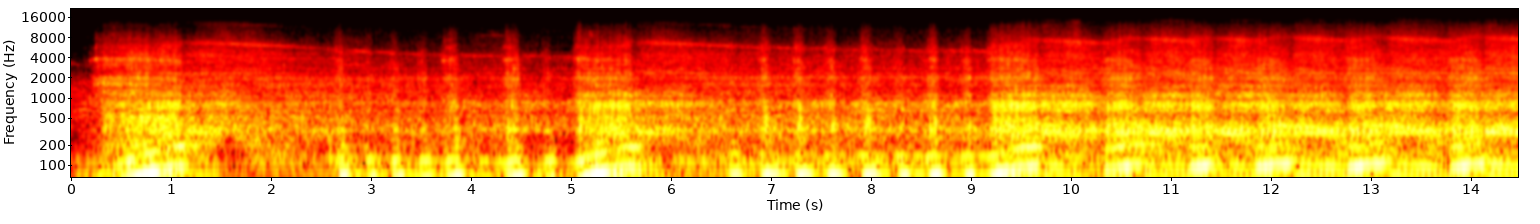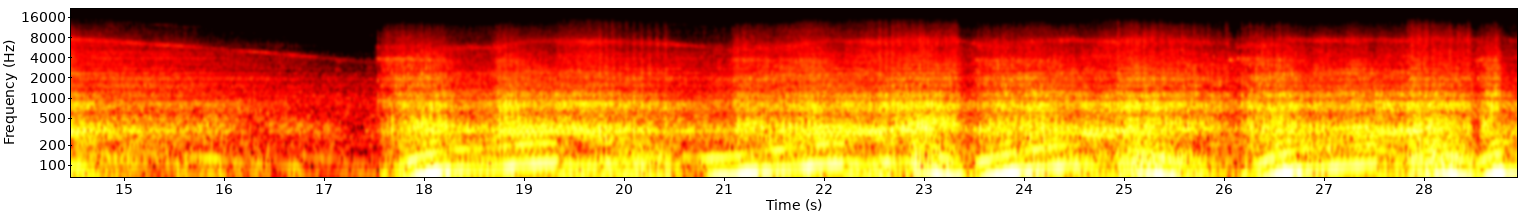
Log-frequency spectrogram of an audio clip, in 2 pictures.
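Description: Semi truck's diesel engine revved hard and repeatedly. First comes a run of quick throttle blips, then a long held rev about nine seconds in that winds down with a high, falling whistle. After a brief lull near the middle, another series of revs follows.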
